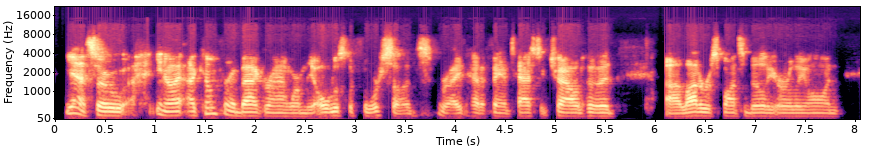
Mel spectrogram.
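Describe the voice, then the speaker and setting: Here a man speaks at a medium pitch, in a Southern US accent. His pitch variation is ordinary. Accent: Southern drawl. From US South. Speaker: motivational speaker and coach. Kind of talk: radio interview. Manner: calm, meditative.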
